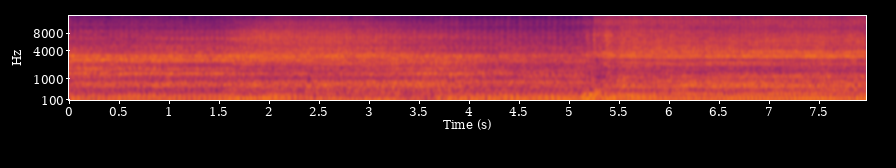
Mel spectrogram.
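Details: Weed Eater garden tractor, Tecumseh TVT691 two-cylinder, just refreshed, running on gas: steady small-engine drone that speeds up and holds a smooth, fast run with no knocks or misses; normal running.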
